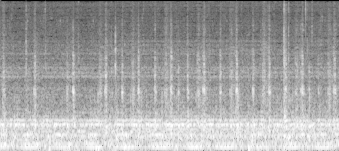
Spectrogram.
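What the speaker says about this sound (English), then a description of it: "I'm going forward and back stitching." Sewing machine stitching forward and back along a fabric square, a steady close mechanical whir with fine rapid needle ticking running continuously and unbroken, with no talking.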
